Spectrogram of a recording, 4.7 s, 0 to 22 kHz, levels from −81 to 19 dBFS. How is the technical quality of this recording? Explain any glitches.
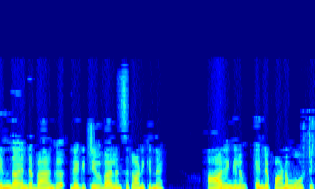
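Pretty rough, honestly: the speech carries heavy codec damage from start to finish. The whole clip sounds washy and ringing, with a hiss that swells and fades along with the voice. That's likely WMA compression. Its long transform blocks smear quantisation noise across tens of milliseconds, and weak spectral detail gets dropped, which fits a low bitrate of around 24 kbps. There's also nothing above 15.5 kHz.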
